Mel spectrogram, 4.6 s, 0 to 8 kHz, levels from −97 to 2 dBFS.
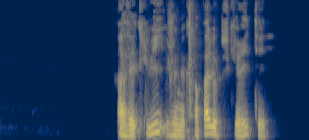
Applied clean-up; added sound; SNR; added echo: classical method log-MMSE.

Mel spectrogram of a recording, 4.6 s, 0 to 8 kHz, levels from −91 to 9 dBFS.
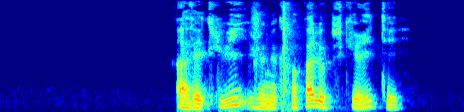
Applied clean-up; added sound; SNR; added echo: none; Slam; 17 dB; none.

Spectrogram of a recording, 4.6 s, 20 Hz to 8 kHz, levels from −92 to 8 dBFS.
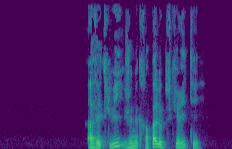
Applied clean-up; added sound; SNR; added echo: none; none; none; none.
